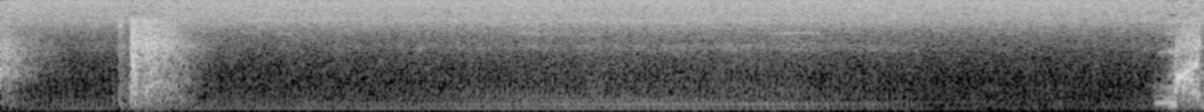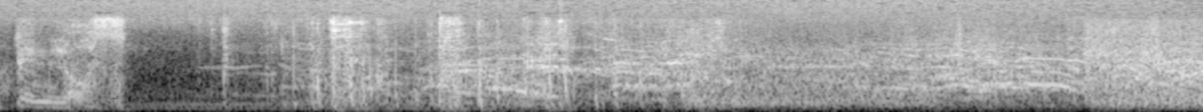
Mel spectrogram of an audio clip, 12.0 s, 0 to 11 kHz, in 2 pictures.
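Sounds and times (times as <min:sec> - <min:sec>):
tape hiss: 0:00.0 - 0:12.0
low even hum: 0:00.1 - 0:10.7.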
